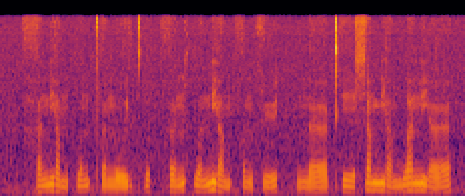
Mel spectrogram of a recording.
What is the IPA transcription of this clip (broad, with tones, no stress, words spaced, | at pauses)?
hɐ˨˧njɐ˨˩mkʷɐ˨˧n pʰɵ˧nuː˨˧jkʷʰɐ˧t̚ hɵ˨˥nkʷɐ˨˥n jɐ˨˧mhʊ˨˩ŋfyː˨˥t̚ | n̪œː˨˧ kʰiː˨sɐ˥mjɐ˨˧mwɐ˥n jœː˨˧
